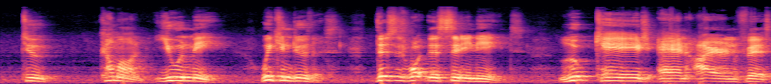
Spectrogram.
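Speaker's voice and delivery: ordinary talk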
